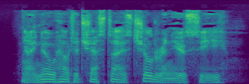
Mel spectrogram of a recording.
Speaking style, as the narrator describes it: said the scoundrel grimly

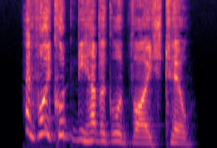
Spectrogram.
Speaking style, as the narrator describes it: asked Freddy Mallon sharply

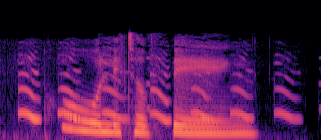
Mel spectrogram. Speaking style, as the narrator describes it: said Alice in a coaxing tone

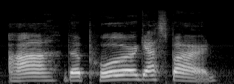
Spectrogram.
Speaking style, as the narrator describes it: with a sigh of great compassion

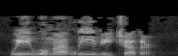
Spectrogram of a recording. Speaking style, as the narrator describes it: Rose Red answered

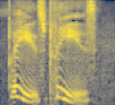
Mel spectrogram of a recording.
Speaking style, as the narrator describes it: he pleaded over returning phrases of avowal

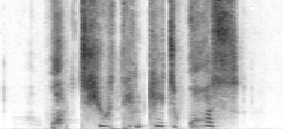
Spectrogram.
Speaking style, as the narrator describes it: whispered Liz

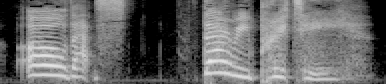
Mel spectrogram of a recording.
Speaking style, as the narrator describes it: cried Alice

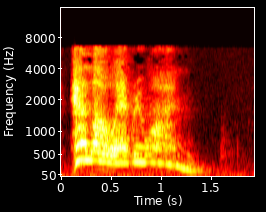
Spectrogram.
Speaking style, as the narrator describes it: Oprah screaming

